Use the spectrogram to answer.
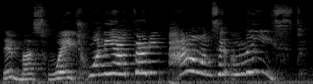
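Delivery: high, loud scolding yell; angry yell. Acted. Aunt yelling at James to leave the trunk, angry. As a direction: bark it up high at the boy.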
